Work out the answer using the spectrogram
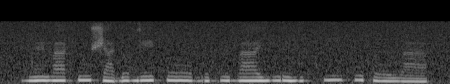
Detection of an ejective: absent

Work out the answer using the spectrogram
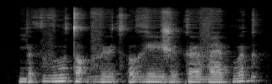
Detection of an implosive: absent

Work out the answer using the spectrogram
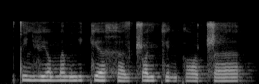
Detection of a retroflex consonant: present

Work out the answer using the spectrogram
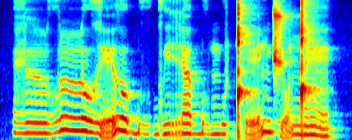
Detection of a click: present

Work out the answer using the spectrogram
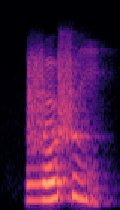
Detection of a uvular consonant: absent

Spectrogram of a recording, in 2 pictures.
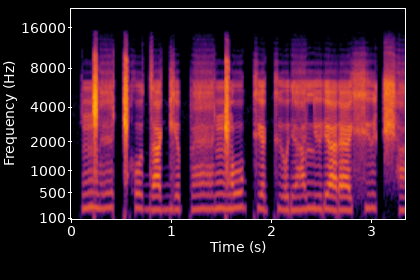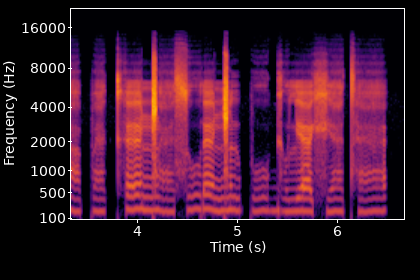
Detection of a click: present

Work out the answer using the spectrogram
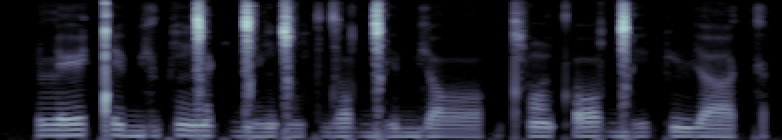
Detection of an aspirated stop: present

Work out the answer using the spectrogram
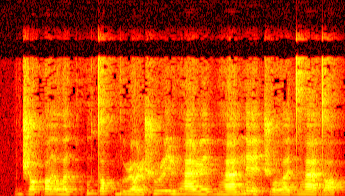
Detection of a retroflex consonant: present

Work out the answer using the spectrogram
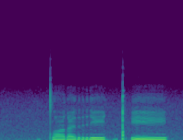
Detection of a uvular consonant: absent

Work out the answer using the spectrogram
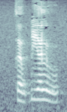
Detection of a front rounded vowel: absent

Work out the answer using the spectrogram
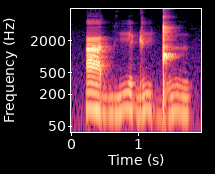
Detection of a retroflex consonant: present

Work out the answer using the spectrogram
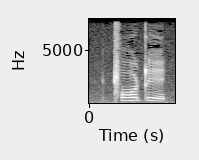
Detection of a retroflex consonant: present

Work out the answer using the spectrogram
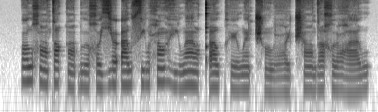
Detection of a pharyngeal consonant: present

